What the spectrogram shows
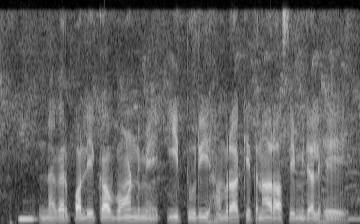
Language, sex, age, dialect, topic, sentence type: Magahi, male, 56-60, Central/Standard, banking, statement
